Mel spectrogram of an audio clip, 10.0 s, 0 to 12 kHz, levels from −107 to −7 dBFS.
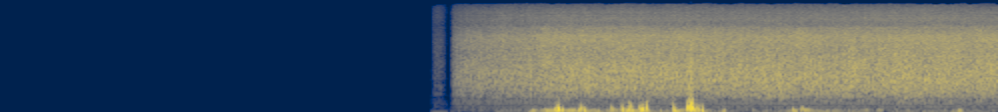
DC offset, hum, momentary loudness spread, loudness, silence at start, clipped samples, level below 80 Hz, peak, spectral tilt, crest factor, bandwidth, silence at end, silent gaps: under 0.1%; none; 11 LU; -22 LUFS; 4.55 s; under 0.1%; -36 dBFS; 0 dBFS; -4 dB/octave; 26 dB; 11 kHz; 0 s; none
